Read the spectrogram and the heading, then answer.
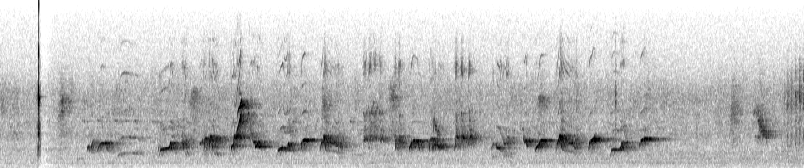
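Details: Songbird singing to call its mate: after a sharp click, a long run of bright chirped notes, each slurred briefly up or down, repeated about three per second in loose groups, over light background hiss.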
